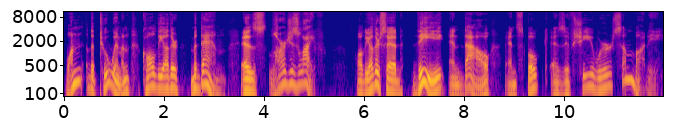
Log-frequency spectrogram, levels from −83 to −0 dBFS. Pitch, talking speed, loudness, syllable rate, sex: 125 Hz, 135 wpm, -22 LUFS, 4.2 syllables/s, male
